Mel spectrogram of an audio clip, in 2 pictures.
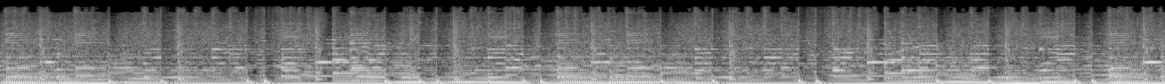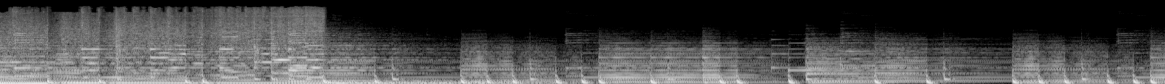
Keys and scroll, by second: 3.5 ctrl+alt+z.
